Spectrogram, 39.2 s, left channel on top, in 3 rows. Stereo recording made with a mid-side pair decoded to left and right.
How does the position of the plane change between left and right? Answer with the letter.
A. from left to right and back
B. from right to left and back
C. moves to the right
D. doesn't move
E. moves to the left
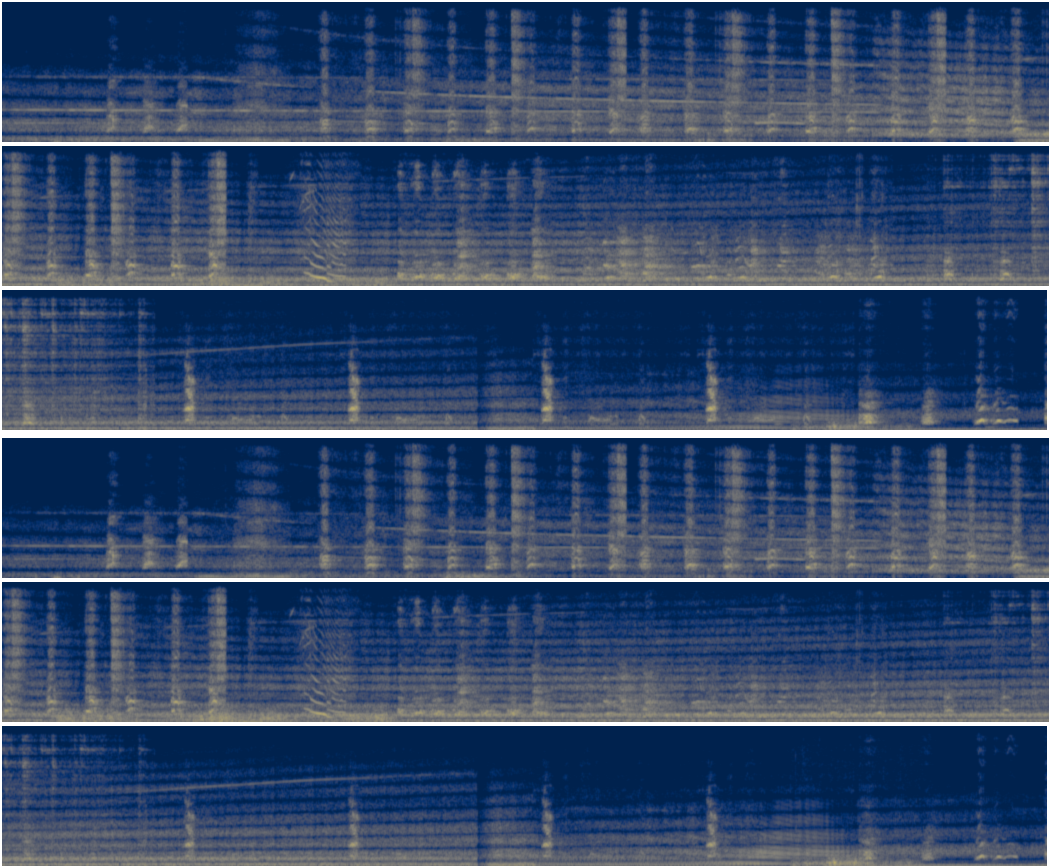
C.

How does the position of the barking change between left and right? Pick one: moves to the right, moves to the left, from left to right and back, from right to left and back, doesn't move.
moves to the left.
